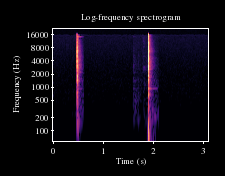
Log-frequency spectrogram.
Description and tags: Immersion heater switch, on and off.
switches, electricity, heater, domesticclunk, off, immersion, switch, click, electric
